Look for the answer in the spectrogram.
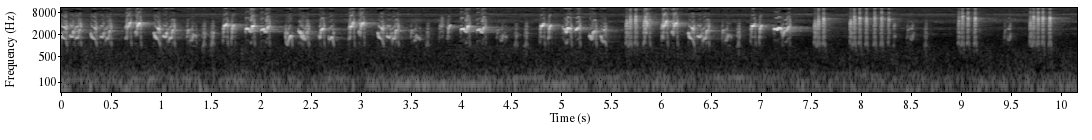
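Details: Red-whiskered bulbul kept as a caged decoy, dok taeng style, repeating short melodious warbled phrases roughly every second, ending with several scratchy rattling bursts.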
